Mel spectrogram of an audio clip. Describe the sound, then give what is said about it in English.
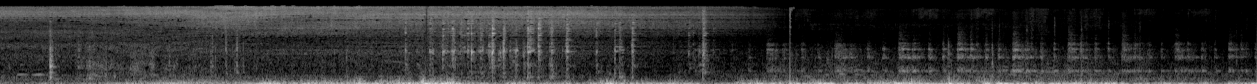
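A steam locomotive of a steam-powered train that children ride hisses loudly, a broad rushing jet of steam that fills the first half, then eases off, leaving lower mechanical rumbling and scattered clanks. “and running well, it is the steam-powered train that children love to ride.”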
